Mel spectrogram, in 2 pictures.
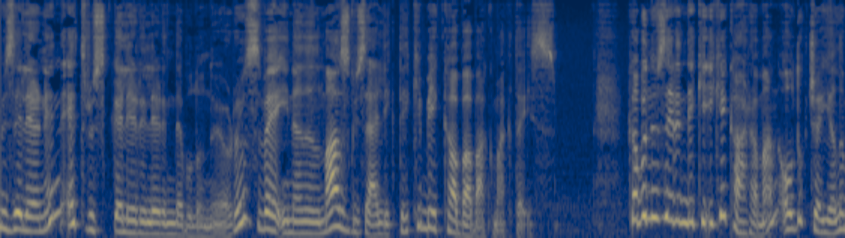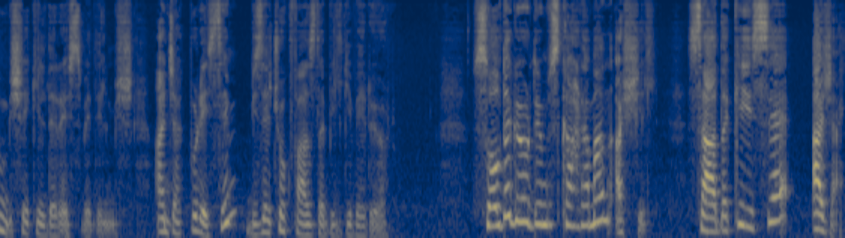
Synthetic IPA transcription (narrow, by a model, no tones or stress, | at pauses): myze̞lʲe̞ɾininɛt̪ɾysc̚ɡalʲe̞ɾilʲe̞ɾind̪ɛbulˠṵnṵjo̞̰ɾuzvɛinanɯlˠmazɟyzælʲːic̚t̪ʰecʰibiɾkʰababa̰kma̰kt̪ʰa̰jɯ̰z̥ | kʰabɯnyze̞ɾind̪eciːcʰikʰahɾamano̞̰lˠd̪uk̚t͡ʃʰajalˠɯmbiʃe̞cʰilʲd̪ɛɾɛ̰smed̪ḭlʲmiʃ | ʔa̰nd͡ʒak̚buɾe̞simbizɛt͡ʃʰo̞kfazlˠabilʲɟive̞ɾḭjo̞̰ɾ̥ | so̞lˠd̪aɟø̞ɾd̪yːmyz̥kʰaxɾamana̰ʃḭlʲ | saːd̪akʰɯisɛ | aʒa̰c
